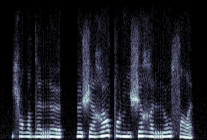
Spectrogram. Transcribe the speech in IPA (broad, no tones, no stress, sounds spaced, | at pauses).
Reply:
x i ðˤ ə d æ r œ | œ ʃ æ ʁ œ tˤ i ŋ i ʃ ə ʁ ə r u sˤ æ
